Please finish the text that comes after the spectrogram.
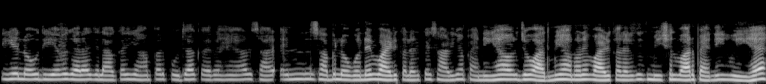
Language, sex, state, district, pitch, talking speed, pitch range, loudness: Hindi, female, Delhi, New Delhi, 220 Hz, 265 wpm, 210-230 Hz, -18 LUFS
